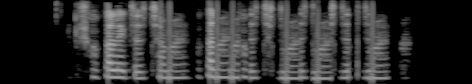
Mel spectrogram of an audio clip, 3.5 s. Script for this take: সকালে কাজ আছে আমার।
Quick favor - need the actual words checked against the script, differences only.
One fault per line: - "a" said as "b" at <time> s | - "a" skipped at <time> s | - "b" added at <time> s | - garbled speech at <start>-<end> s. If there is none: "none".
- "কাজ" skipped at 0.9 s
- garbled speech at 1.5-3.0 s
